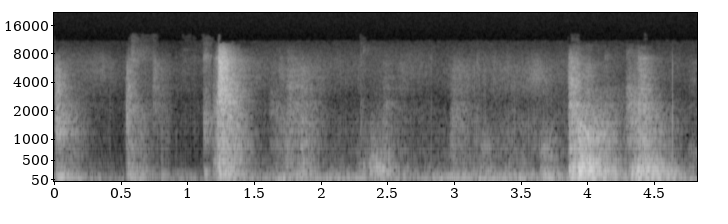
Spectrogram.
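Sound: door being opened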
